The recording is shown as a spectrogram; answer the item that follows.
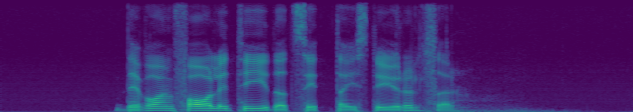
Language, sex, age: Swedish, male, 31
